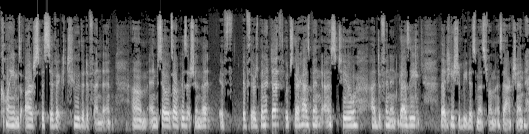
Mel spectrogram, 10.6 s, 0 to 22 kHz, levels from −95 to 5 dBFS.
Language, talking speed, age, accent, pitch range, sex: English, 205 wpm, 20-39, American, 190-210 Hz, female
